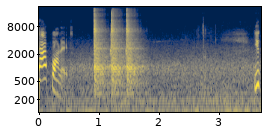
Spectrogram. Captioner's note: clanging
